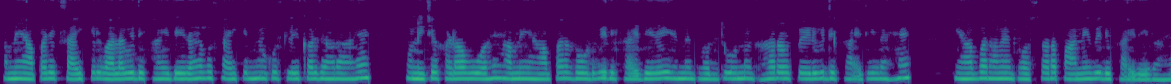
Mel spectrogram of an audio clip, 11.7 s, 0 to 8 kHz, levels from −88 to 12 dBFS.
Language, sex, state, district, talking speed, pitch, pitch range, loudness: Hindi, female, Jharkhand, Sahebganj, 280 wpm, 205 Hz, 200-210 Hz, -30 LUFS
